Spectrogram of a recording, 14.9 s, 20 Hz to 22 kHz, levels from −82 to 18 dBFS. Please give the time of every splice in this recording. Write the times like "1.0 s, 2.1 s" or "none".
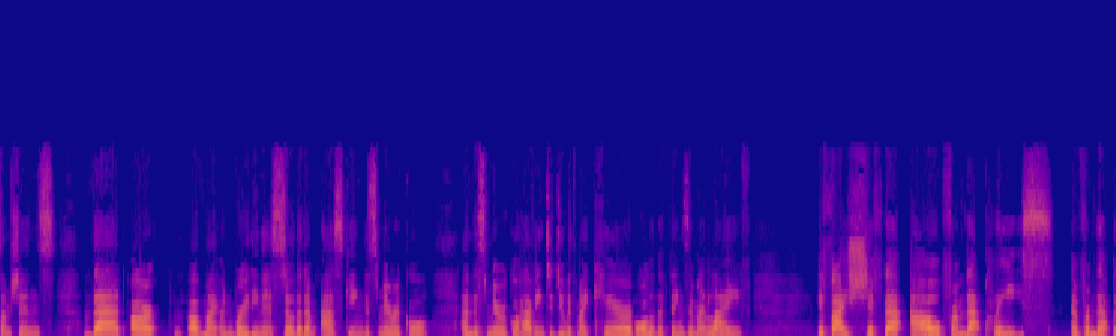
8.4 s

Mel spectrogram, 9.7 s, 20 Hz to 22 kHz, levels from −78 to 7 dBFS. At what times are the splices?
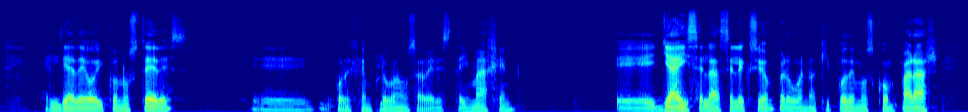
3.3 s, 6.0 s

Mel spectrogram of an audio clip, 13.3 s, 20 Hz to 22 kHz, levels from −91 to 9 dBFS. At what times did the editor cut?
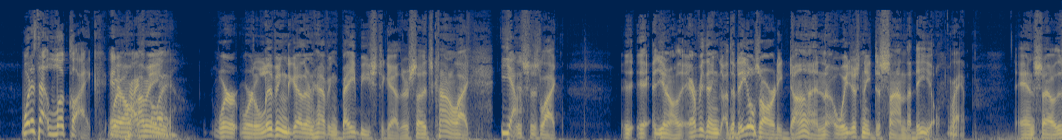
none

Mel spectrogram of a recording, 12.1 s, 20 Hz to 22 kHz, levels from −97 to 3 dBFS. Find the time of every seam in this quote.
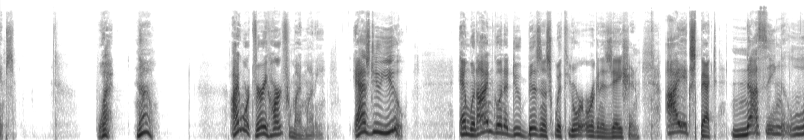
1.9 s

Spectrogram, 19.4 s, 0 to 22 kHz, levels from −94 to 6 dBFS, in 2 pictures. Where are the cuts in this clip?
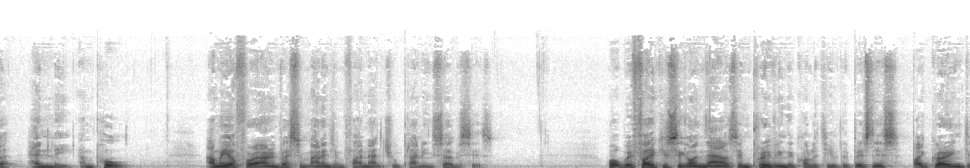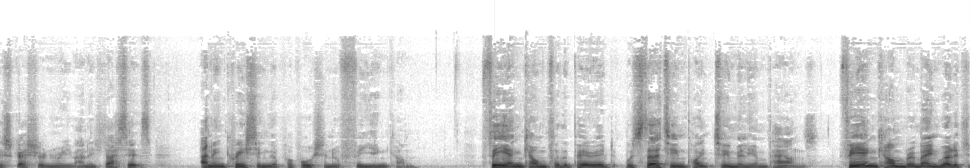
18.0 s

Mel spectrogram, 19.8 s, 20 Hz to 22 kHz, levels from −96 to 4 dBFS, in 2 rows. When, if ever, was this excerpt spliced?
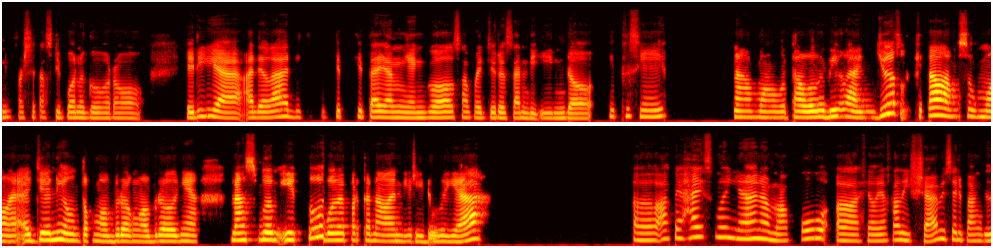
7.3 s

